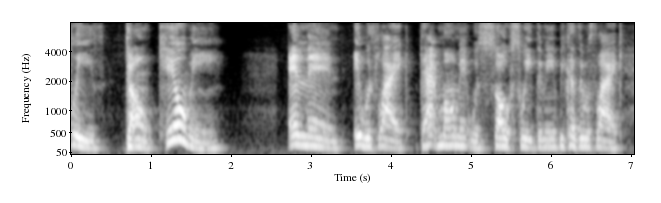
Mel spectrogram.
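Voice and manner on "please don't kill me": mock pleading, louder, much slower. Retelling a scene, voicing a woman pleading with a man not to kill her, acting out pleading. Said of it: "she was pleading like".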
